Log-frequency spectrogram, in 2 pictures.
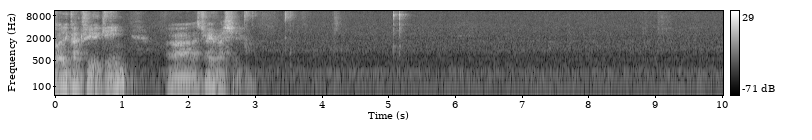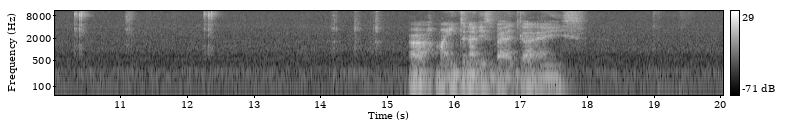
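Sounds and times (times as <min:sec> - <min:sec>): keyboard and mouse clicks: 0:05.0 - 0:05.3, 0:10.3 - 0:10.6, 0:12.2 - 0:12.5, 0:14.1 - 0:15.0.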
